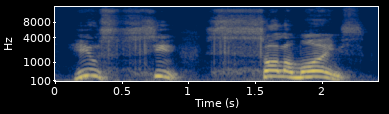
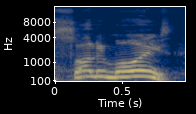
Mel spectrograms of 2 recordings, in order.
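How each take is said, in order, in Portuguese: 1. A segunda sílaba tem a vogal 'oh'. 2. A segunda sílaba tem a vogal 'ee'. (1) "era essa pronúncia" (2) "ó, Solimões"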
